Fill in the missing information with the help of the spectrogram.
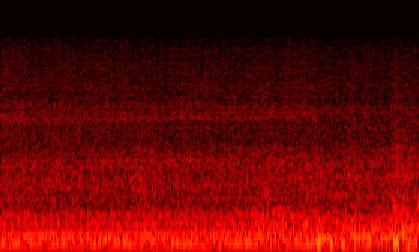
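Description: Motor vehicle engine running with a steady low hum, its note shifting higher near the end, with a few light knocks from the road traffic a little before.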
